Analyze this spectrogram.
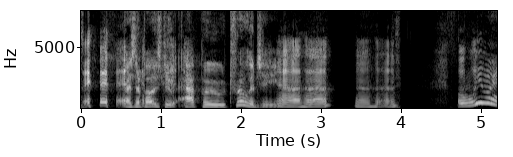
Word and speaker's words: Apu Trilogy: of respect, you look at that and say, Aputriology? Yeah, That that's how I doesn't, pronounced it. as opposed to Apu Trilogy.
